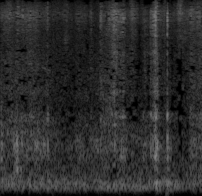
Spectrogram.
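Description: Faint rustling and light scraping of a clear plastic packaging insert being lifted out of a cardboard box, with a couple of soft clicks about one and a half seconds in.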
